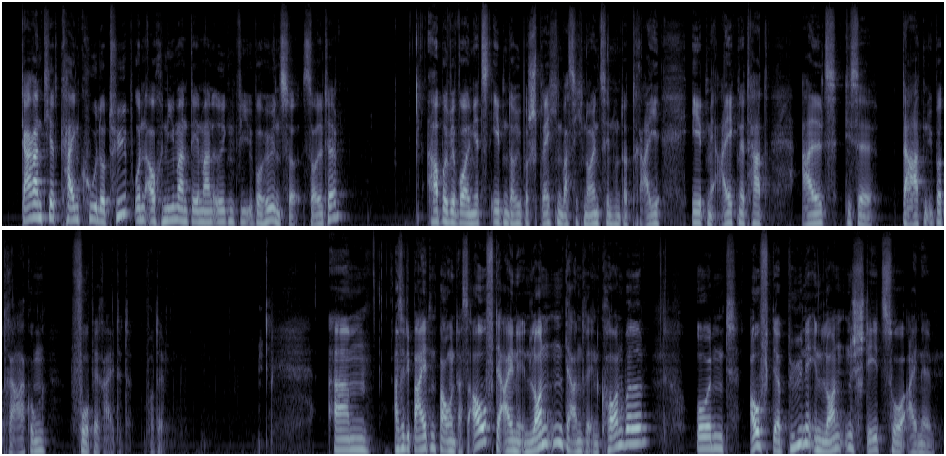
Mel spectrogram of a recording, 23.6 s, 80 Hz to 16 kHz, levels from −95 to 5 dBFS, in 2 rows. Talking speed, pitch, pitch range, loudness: 140 wpm, 130 Hz, 115-150 Hz, -36 LUFS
